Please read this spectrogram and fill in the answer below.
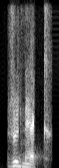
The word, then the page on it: redneck: Indian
